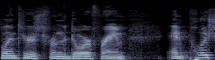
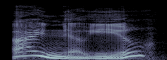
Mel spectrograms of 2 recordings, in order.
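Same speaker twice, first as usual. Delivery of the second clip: put-on creaky, rough-edged elderly woman's voice; 3 semitones higher than usual. Game master voicing the woman who answers a knock, older lady's voice. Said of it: "an older lady's uh, voice".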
